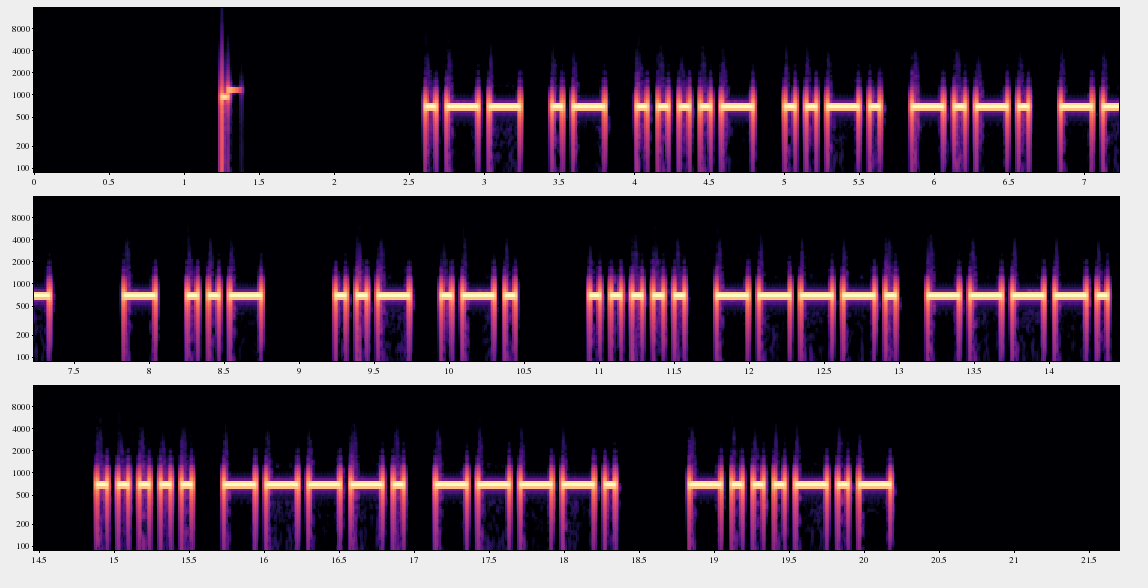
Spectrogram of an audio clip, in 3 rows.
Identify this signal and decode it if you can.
Morse code, heard as a keyed tone, about 17 wpm, 700 Hz. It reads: WA4FCM TU UR 599 599 <BK>
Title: SOTA QSO Practice 17wpm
